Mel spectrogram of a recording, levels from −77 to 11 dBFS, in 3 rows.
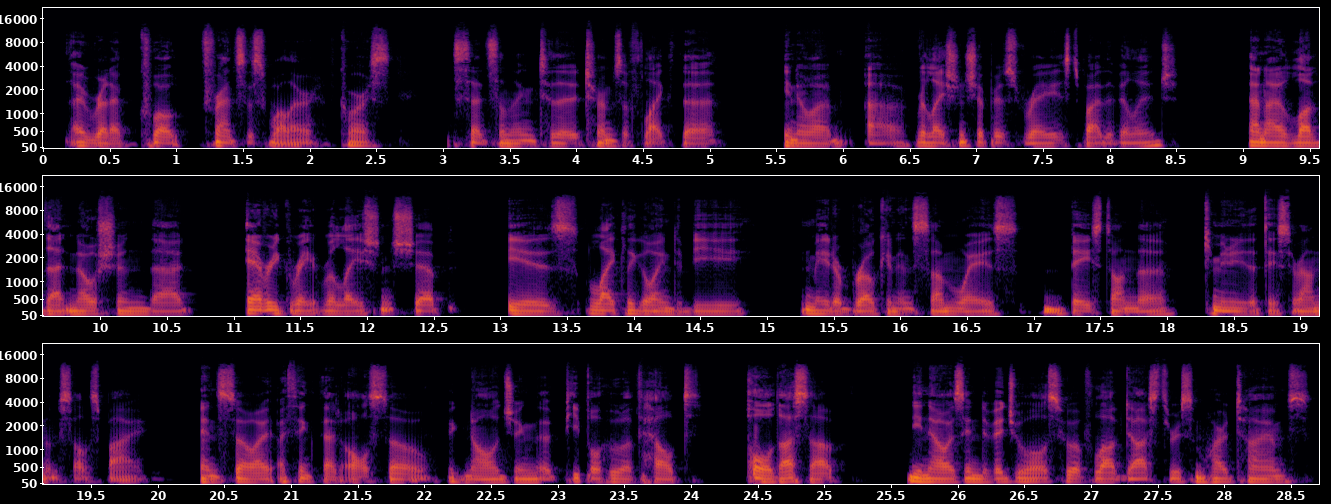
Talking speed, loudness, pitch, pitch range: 175 wpm, -25 LUFS, 85 Hz, 80-95 Hz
